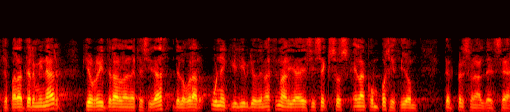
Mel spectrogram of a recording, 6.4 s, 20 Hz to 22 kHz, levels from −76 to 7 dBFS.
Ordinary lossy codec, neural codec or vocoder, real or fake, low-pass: none; none; real; 5.4 kHz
